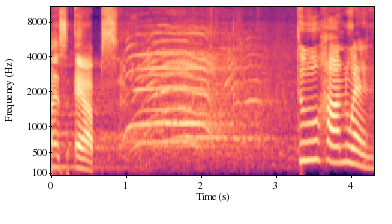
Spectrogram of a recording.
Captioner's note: audience cheers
